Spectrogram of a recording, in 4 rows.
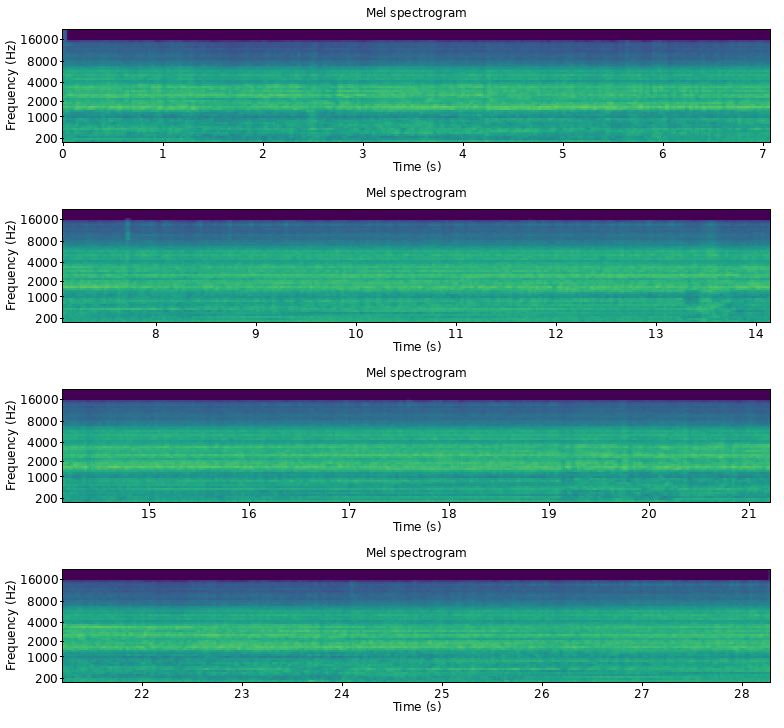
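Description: The 1200cc air-cooled Volkswagen flat-four of a Formula Vee race car running hard, its pitch climbing steadily as the car accelerates. The pitch drops sharply about halfway through and again about two-thirds of the way in, as the driver changes gear.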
